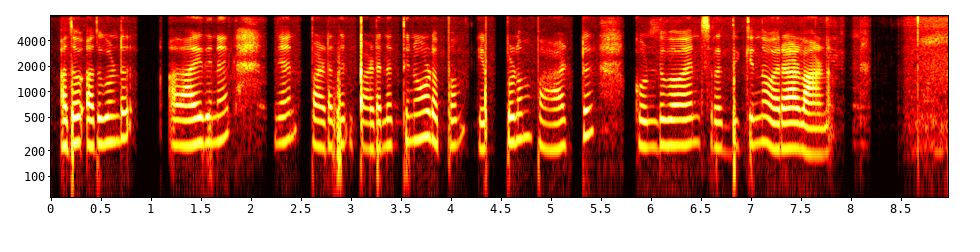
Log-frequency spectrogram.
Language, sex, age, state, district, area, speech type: Malayalam, female, 18-30, Kerala, Pathanamthitta, rural, spontaneous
